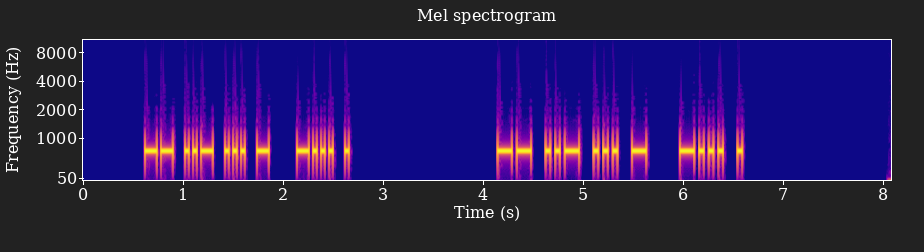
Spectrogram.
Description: Morse code, heard as a keyed tone, about 34 wpm, 700 Hz. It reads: MUST BE MUST BE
